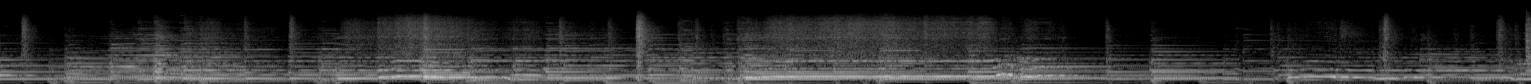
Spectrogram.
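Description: Live acoustic folk band playing: strummed acoustic guitar, a fiddle and a hand-played snare drum, with long held melody notes that slide between pitches.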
